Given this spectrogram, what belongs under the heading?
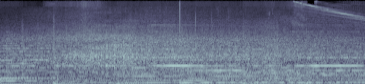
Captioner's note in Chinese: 很好聽的引擎聲~~~~~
